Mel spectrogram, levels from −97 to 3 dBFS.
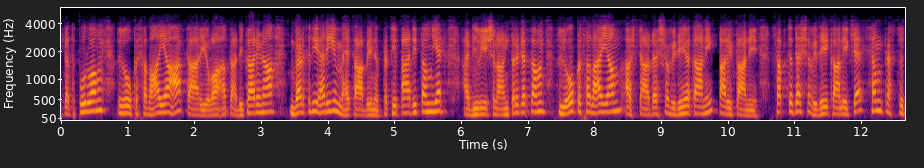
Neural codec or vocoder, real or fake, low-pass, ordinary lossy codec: codec, 16 kHz, 1 kbps, FunCodec, trained on LibriTTS, 50 frames a second; fake; 5.4 kHz; none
